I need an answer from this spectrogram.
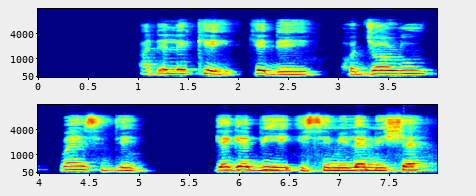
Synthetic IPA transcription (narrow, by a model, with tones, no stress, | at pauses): a˧de˦le˦ke˦˨ke˦˨de˨ | ɔ˧d͡ʒɔ˦ɾu˦ | wɛ̃˦si˨de˨ | ɡɛ˦ɡɛ˦bi˦i˨sĩ˨˧mĩ˧lɛ˦nũ˧i˧ʃɛ˦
